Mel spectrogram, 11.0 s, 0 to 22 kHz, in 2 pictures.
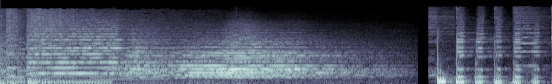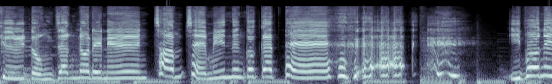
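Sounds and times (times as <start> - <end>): cartoon steam train whistle: 0.8 - 4.2.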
